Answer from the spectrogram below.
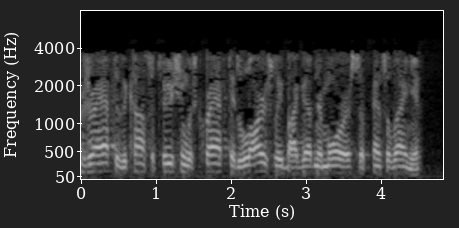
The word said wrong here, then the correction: Gouverneur Morris: It's actually pronounced Gouverneur Morris, and you are absolutely correct.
